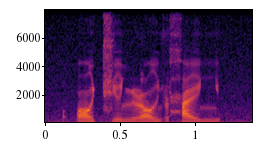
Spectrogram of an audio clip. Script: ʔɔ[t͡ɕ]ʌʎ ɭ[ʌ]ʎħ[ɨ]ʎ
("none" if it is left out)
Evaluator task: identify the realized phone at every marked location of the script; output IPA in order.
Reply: t͡ɕ, ɔ, ɛ

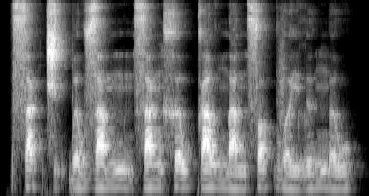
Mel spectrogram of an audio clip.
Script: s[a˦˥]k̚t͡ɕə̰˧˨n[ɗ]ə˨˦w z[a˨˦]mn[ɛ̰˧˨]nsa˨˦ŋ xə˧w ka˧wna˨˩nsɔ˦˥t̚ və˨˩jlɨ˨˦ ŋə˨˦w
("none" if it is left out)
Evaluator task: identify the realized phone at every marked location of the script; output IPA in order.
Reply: a˦˥, ɓ, a˨˦, ə̰˧˨

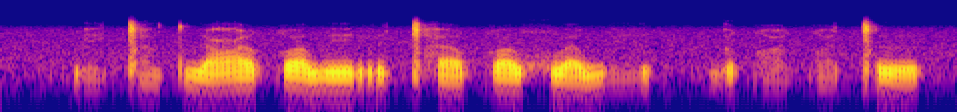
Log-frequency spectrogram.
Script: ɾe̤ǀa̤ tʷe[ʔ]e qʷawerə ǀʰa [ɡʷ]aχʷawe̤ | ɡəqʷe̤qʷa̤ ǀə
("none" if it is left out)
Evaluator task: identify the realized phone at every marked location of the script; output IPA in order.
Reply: ʕ, qʷ

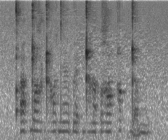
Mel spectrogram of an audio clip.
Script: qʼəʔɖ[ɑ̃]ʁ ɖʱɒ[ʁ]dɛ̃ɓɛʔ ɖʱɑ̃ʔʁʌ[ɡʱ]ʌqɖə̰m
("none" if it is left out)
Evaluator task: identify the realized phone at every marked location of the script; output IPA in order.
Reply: ɑ, none, q

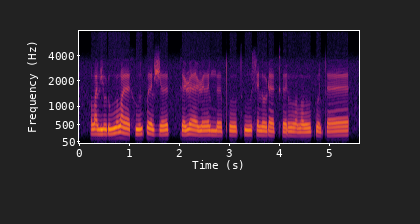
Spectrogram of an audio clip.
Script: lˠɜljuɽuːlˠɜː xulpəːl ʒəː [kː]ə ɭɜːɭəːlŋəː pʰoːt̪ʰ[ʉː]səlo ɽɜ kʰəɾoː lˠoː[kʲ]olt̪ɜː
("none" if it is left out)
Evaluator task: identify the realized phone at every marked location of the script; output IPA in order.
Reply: kː, uː, k

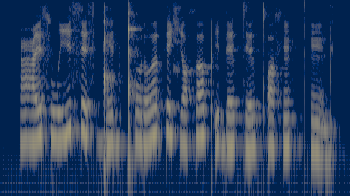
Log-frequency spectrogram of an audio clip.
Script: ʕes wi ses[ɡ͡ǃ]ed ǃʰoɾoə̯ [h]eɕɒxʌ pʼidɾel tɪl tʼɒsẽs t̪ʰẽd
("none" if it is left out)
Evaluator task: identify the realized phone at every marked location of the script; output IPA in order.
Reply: ɡ͡ǃ, h

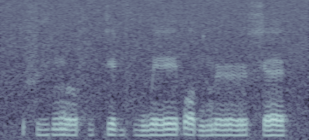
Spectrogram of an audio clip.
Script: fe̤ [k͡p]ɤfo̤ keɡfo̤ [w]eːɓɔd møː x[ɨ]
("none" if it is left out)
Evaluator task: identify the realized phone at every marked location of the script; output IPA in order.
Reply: ŋ͡m, w, ɛ

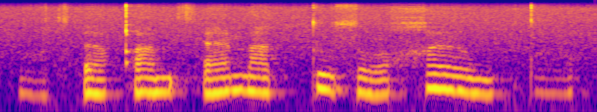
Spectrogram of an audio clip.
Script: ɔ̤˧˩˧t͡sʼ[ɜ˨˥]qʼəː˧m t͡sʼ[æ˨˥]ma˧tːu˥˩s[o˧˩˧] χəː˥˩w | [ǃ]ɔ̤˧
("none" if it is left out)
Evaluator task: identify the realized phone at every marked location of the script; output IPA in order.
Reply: ɜ˧˩˧, æ˨˥, o˧˩˧, t

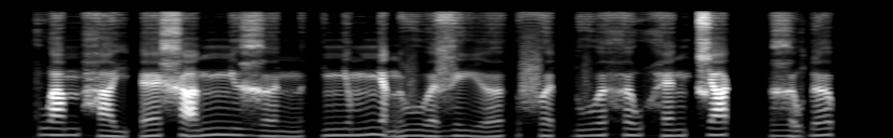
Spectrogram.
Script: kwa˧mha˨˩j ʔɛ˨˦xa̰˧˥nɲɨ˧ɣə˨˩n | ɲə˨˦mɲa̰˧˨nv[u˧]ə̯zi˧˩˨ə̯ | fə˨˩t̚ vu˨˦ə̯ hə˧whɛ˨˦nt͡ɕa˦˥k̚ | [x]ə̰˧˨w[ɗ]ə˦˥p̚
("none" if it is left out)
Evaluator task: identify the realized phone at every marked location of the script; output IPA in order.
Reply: u˧˩, ɣ, ɗ

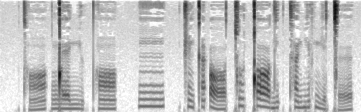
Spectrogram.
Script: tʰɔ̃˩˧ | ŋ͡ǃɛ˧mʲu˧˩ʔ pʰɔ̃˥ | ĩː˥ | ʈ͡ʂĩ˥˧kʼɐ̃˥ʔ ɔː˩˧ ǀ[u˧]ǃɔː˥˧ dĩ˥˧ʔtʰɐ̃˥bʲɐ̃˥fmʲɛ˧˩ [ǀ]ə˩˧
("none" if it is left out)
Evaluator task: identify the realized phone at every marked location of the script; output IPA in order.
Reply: u˥, ǀ

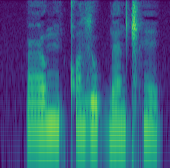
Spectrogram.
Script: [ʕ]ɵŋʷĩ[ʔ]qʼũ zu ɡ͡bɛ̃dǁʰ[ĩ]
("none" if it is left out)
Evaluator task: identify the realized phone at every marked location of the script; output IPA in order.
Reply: ʕ, k, ĩ

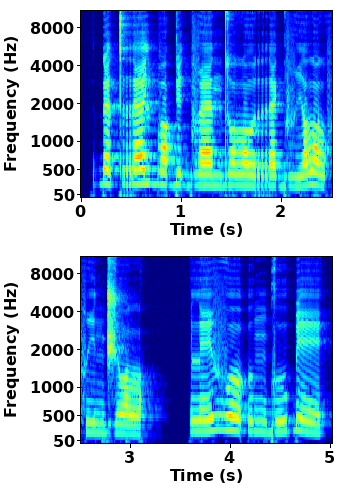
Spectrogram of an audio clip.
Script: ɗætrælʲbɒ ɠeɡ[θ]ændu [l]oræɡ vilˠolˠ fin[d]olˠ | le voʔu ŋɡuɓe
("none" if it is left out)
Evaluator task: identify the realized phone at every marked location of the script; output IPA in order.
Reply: v, lˠ, d͡ʒ

